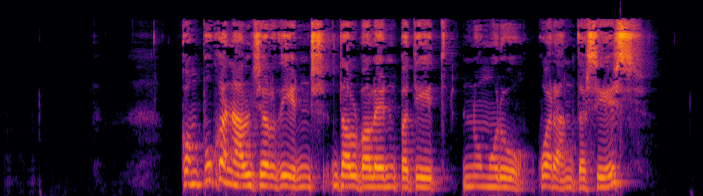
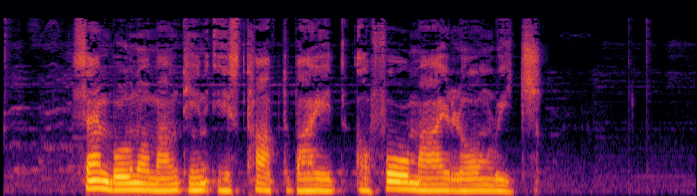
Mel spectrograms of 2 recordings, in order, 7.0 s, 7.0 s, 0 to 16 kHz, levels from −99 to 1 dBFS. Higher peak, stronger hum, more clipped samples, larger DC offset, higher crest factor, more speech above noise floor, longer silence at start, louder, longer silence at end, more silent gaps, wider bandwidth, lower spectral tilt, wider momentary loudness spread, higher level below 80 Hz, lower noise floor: about the same, 0 dBFS vs -2 dBFS; neither; neither; neither; first, 24 dB vs 16 dB; first, 65 dB vs 47 dB; first, 1.85 s vs 0.75 s; second, -21 LUFS vs -17 LUFS; second, 0.6 s vs 1.6 s; neither; about the same, 11.5 kHz vs 11.5 kHz; second, -2 dB/octave vs -8 dB/octave; first, 17 LU vs 12 LU; second, -70 dBFS vs -46 dBFS; first, -87 dBFS vs -63 dBFS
